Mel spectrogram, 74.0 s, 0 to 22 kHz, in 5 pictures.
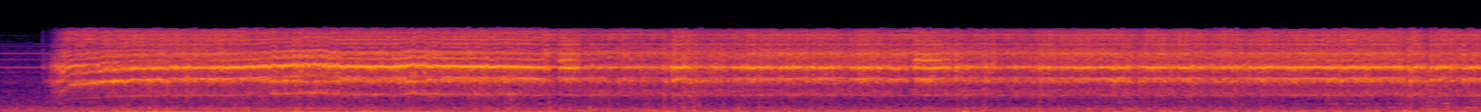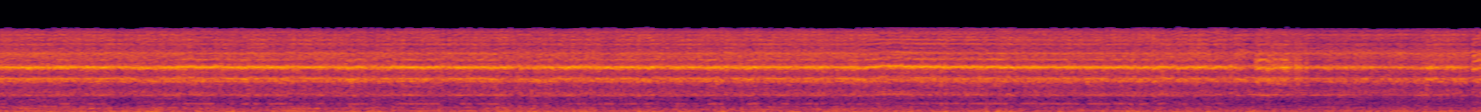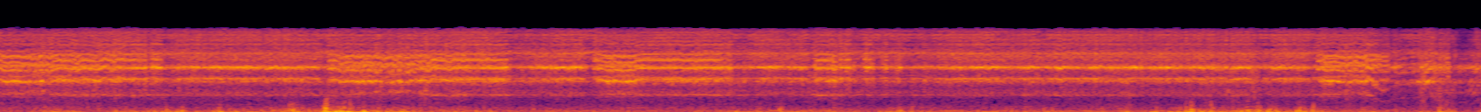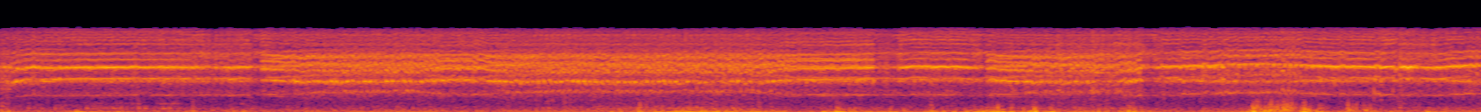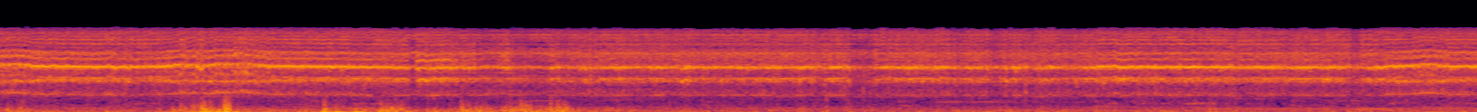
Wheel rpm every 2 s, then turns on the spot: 80, 160, 160, 160, 160, 160, 160, 160, 160, 160, 160, 160, 160, 160, 160, 160, 160, 160, 160, 160, 160, 140, 120, 160, 160, 160, 160, 160, 160, 160, 160, 160, 160, 160, 160, 160, 160.
none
